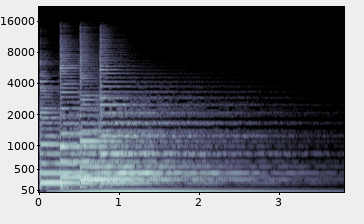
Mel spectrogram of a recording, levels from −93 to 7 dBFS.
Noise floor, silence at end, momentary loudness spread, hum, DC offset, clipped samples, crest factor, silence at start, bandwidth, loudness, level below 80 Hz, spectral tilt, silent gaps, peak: -56 dBFS; 0 s; 22 LU; none; under 0.1%; under 0.1%; 16 dB; 0 s; 13.5 kHz; -14 LUFS; -54 dBFS; -6 dB/octave; none; 0 dBFS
